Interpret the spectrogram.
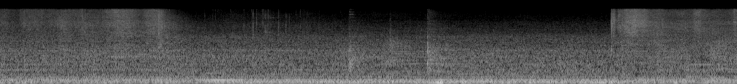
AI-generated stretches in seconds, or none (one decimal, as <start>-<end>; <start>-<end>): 3.7-4.7; 6.3-7.4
